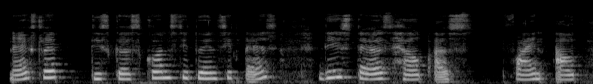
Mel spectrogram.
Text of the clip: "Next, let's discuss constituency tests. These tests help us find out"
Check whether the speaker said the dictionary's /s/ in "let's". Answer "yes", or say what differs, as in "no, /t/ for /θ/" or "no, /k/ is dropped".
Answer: no, /s/ is dropped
